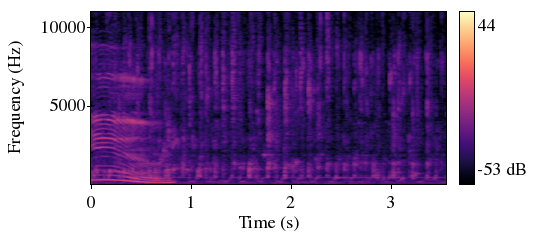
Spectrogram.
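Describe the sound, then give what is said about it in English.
Water that is not cold pours steadily from a big water bottle in a splashy, glugging stream to fill someone's drink, preceded by a brief falling vocal sound from someone at the start. “brought his big old water bottle. Man, thirsty. Hell yeah. Fill me up, bro.”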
